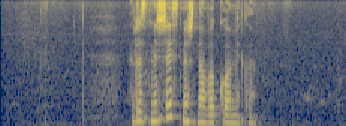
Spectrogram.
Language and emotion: Russian, positive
